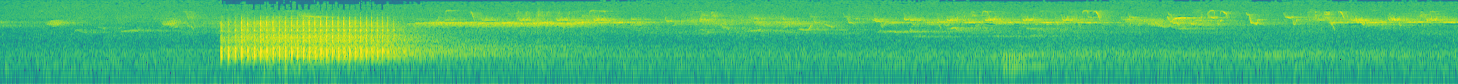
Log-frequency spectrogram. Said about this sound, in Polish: Oj, tego chyba nagramy, bo jest blisko. Widzę właśnie wyryte, niesamowite wyryte przez dzięcioła czarnego. Tu bębni za dobrze, trzeba go nagrać.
